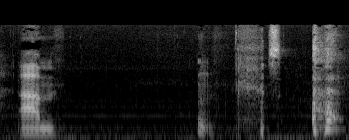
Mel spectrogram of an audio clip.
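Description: Someone coughs close by: one short rough bark, a pause of over a second, then a cluster of three quick throaty coughs, with no talking around them.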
